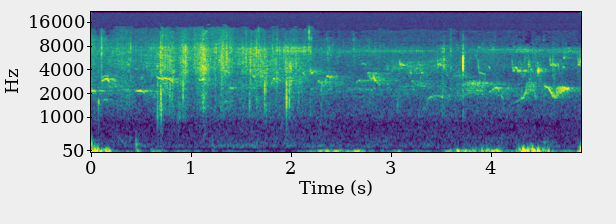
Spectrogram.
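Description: Faint bird calls, short chirps, with low rumbling noise on the microphone growing in the last second or so.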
